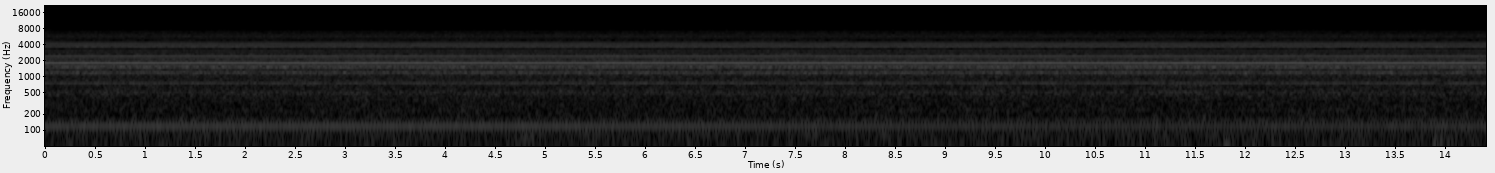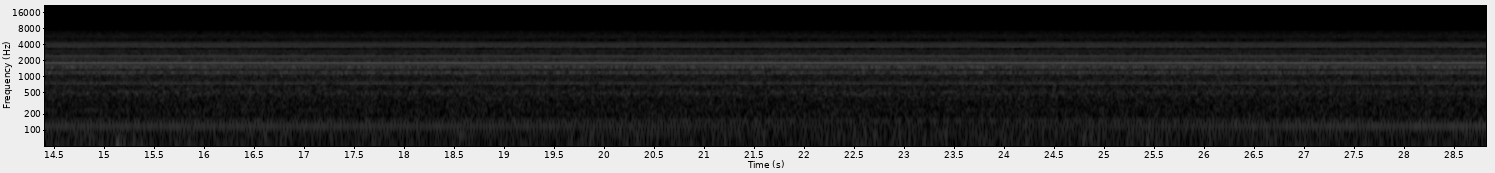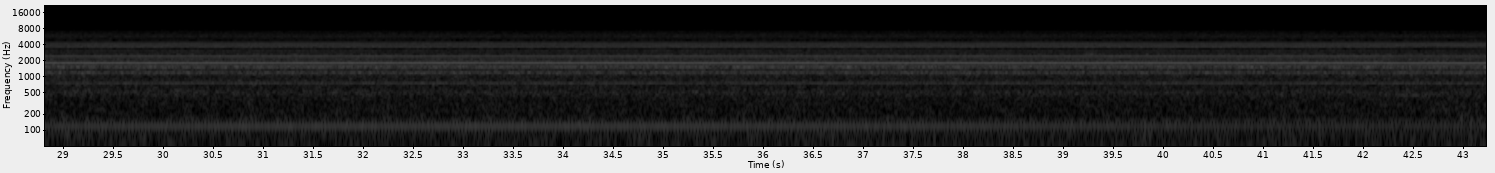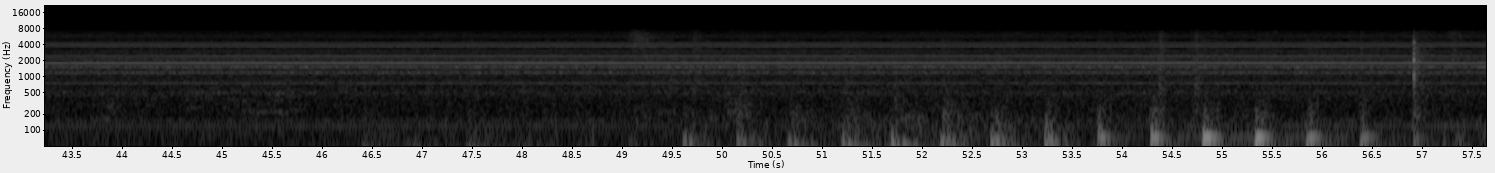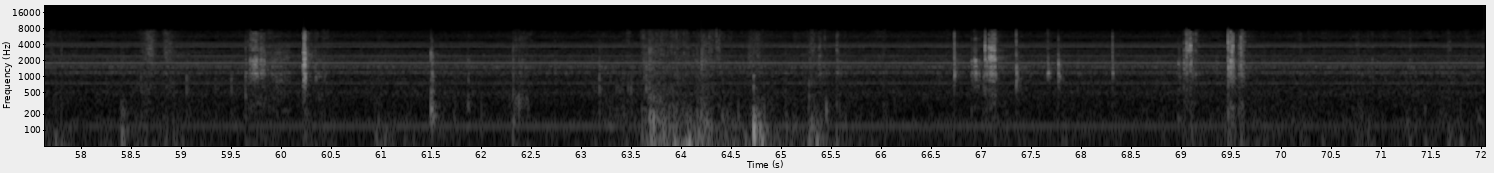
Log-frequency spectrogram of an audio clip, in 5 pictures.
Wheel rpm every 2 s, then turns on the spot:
0, 0, 0, 0, 0, 0, 0, 0, 0, 0, 0, 0, 0, 0, 0, 0, 0, 0, 0, 0, 0, 0, 0, 0, 0, 0, 0, 0, 0, 0, 0, 0, 0, 0, 0, 0.
none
